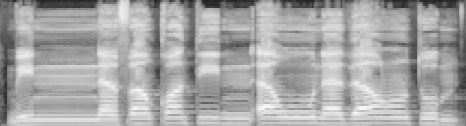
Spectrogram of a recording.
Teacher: آخر میں تنوین کے بعد حمزہ ہے، اظہار ہوگا، غنہ نہیں ہوگا، تیزی سے پڑھیں گے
